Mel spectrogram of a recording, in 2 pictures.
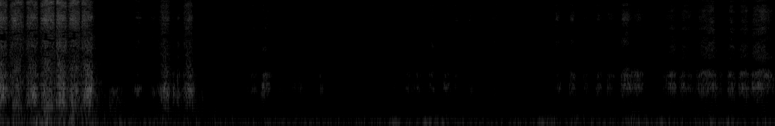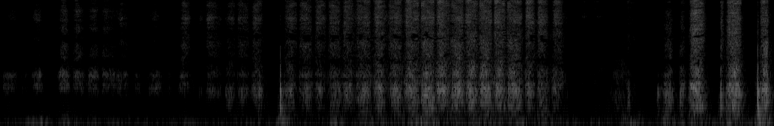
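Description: A graphite pencil held flat rubs repeated shading strokes across a sheet of drawing paper. It makes bright, hissy scratching in bursts, with a loud opening stroke, a quieter stretch of short, lighter strokes in the middle, and dense, loud continuous shading near the end before a few final sharp strokes.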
